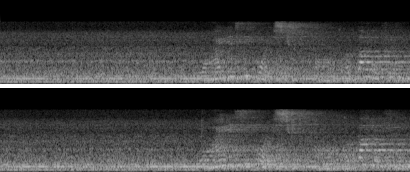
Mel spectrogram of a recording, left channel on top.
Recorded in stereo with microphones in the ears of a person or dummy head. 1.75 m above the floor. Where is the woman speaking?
5° left (ahead or behind), 2.5 m.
